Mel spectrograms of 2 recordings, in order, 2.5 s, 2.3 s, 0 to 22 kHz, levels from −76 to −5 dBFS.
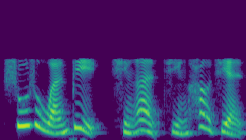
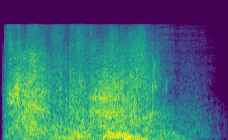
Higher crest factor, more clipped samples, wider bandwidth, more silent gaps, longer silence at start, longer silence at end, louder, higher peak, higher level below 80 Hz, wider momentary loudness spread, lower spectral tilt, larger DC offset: first, 16 dB vs 10 dB; neither; second, 4 kHz vs 11 kHz; neither; about the same, 0.05 s vs 0 s; second, 0 s vs 0.3 s; second, -22 LUFS vs -9 LUFS; second, -6 dBFS vs 0 dBFS; second, -70 dBFS vs -20 dBFS; about the same, 10 LU vs 11 LU; first, -9 dB/octave vs -4.5 dB/octave; neither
